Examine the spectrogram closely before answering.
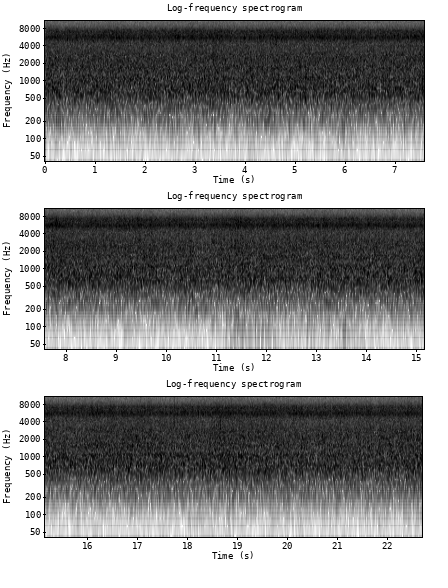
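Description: River water rushing through rocky rapids: a steady, unbroken hiss of white water running over stones.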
